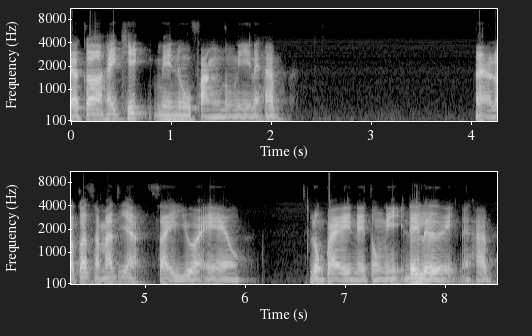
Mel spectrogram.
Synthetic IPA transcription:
lɛː˦˥wkɔː˥˩ɦa˥˩jkʰi˦˥k̚meː˧nuː˧fa˩˦ŋt̪o˧ŋniː˦˥na˦˥kʰa˦˥p̚ | ʔaː˨˩lɛ˦˥wkɔː˥˩saː˩˦maː˥˩t̪ʰːiː˥˩t͡ɕa˨˩k̚sa˨˩jːuː˧ʔaː˧ʔɛː˧w | lo˧ŋpa˧jna˧jt̪o˧ŋniː˦˥daː˥˩jlɤː˧jna̰˦˥kʰa˦˥p̚

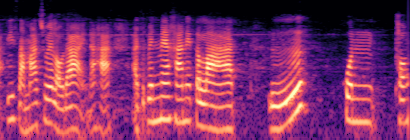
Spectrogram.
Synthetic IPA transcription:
t̪ʰiː˥˩saː˩˦maː˥˩t̪̚t͡ɕʰu˥˩əjɾa˧wdaː˥˩jna˦˥kʰa˦˥ʔa̰ː˨˩t̪̚t͡ɕa˨˩pe˧nmɛː˥˧˩xʰaː˧˥na˧jt̪a˧laː˨˩t̪̚ | ɾɯː˩˦ | kʰo˧n | t̪ʰɔː˧˥ŋ

